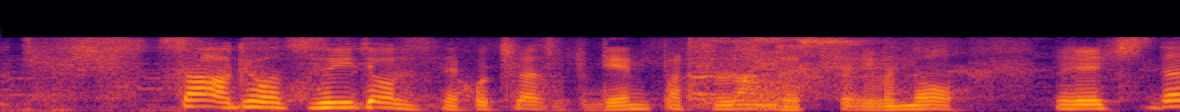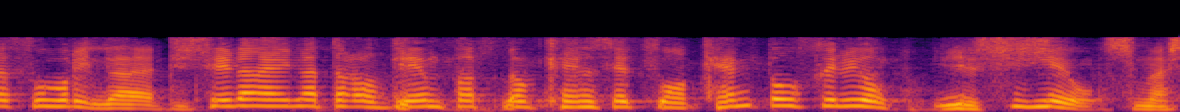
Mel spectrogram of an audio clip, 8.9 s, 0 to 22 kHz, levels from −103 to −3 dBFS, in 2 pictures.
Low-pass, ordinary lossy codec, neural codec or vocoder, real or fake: 5.4 kHz; MP3, 48 kbps; codec, 16 kHz in and 24 kHz out, 0.6 kbps, FireRedTTS-2 codec; fake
